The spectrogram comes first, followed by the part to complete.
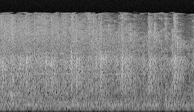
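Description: Audience applauding, a steady clapping of many hands.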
